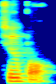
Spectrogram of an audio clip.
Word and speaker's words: tuple: double P it would be Tuple but it's Tuple it's pronounced Tuple and a tuple is a complete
